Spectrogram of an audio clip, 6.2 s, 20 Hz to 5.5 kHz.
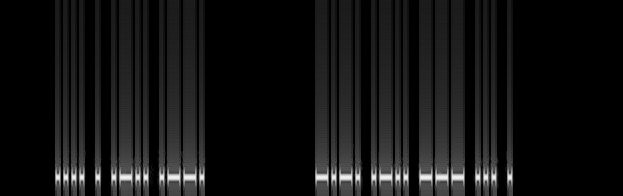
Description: Morse code, heard as a keyed tone, about 30 wpm, 550 Hz. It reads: HELP CLOSE
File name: Ultimate Word List / 30WPM Ultimate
